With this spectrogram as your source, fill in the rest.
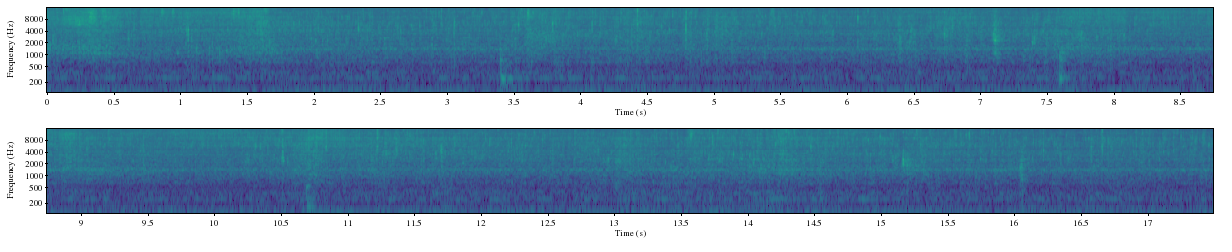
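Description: A wooden spoon scrapes and knocks against a pan.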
